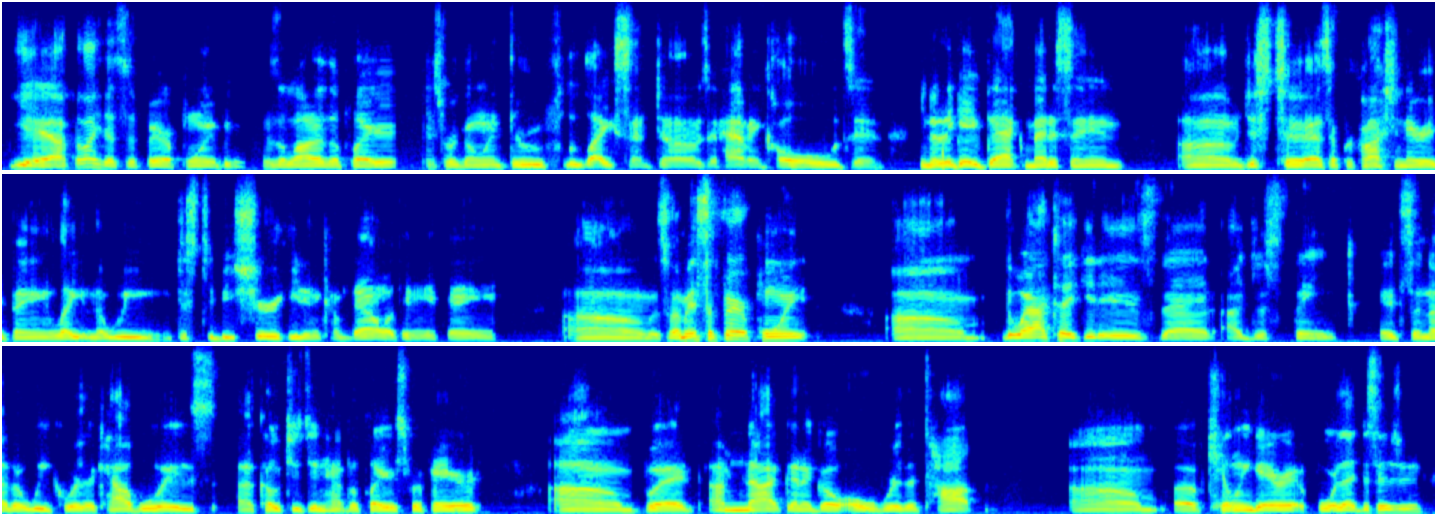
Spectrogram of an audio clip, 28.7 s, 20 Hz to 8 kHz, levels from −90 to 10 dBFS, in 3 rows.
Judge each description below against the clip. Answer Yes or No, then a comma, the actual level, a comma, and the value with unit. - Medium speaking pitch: No, low, 105 Hz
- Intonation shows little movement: Yes, narrow, 2.0 semitones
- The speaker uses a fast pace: Yes, fast, 210 wpm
